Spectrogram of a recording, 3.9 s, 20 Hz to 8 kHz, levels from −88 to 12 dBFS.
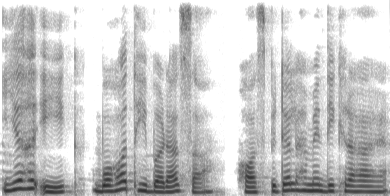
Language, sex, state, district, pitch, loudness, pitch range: Hindi, female, Bihar, West Champaran, 230 Hz, -15 LUFS, 210-255 Hz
